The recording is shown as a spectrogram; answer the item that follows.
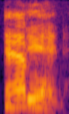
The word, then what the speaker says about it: Evel: She actually sent the pronunciation. It's Evel. It's Evel. – Evel. – Evel. And but it's spelled E-V-E-L. And I don't care, but if you have a weird name, it's whatever I say it is. So it's evil.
